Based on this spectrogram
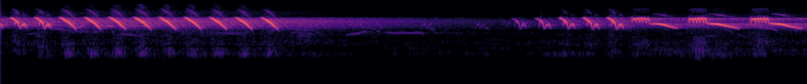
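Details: Nightingale singing: a rapid train of about ten loud, sharp repeated notes lasting just over a second, a brief pause, then another quick burst followed by slower whistled notes that slide downward.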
